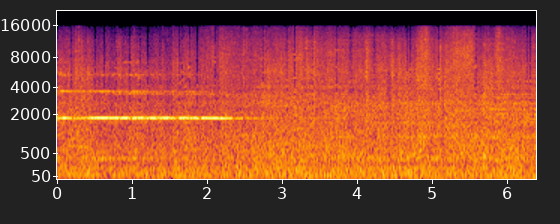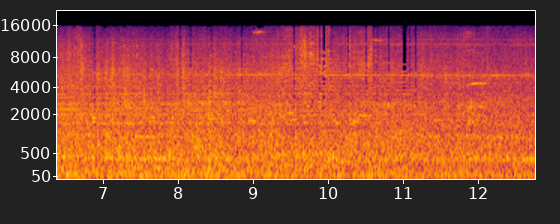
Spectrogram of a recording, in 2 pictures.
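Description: Freight cars rolling past on the rails: a steady, loud rumble of steel wheels on track, with a high-pitched wheel squeal that dies away about two seconds in.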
